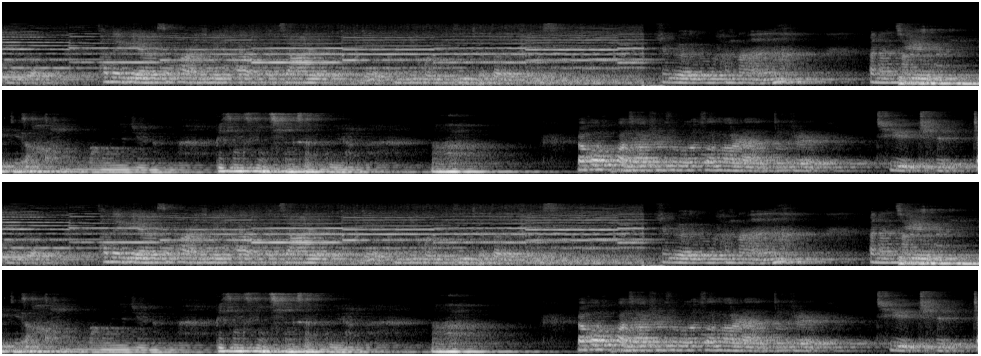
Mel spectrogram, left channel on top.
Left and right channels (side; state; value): both; identical; correlation 1.00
